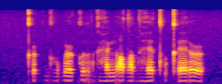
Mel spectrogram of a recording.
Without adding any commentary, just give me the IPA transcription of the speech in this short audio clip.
kʼ ə˞ k ɡʱ ʊ ɓ ə˞ k ʊ r ɡʱ æ ŋ ʊ ɾ ʊ dˤ æ dʱ ɛ tʼ ʊ kʼ ɛ ɾ ə˞

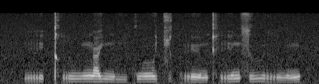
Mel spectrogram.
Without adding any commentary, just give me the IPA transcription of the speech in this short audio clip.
r i˦˥ t̚ kʰ r uː˦˥ ŋ a˥˩ j ŋ iː˨˩ k w ɤː˥˩ t͡ɕ u˦˥ k̚ r eː˩˦ m kʰ r i˥˩ n s ɯː˥˩ r u˩˦ n

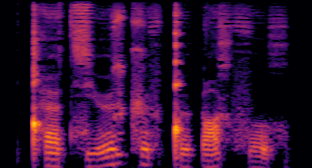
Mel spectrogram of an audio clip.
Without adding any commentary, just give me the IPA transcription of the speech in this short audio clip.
ǃʰ æ t sʲ øː z ʈ͡ʂ ø f ǃ ɵ ɠ ɑ x f o x

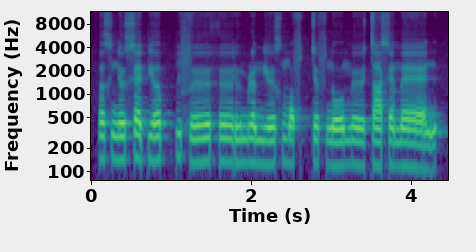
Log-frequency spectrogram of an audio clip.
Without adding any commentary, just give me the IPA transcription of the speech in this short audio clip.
ə x n ø x ɛ pʲ əː pː i f øː h øː ɾ ʉ m ɭ ə mʲ øː x m ɔ f tː ø f n oː m øː t a x ɛ m ɛː n

